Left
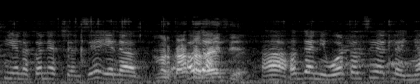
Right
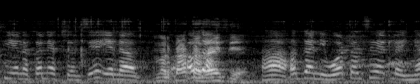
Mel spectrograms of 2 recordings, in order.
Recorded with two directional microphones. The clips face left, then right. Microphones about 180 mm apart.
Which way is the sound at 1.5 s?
15° right (ahead or behind).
